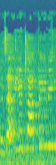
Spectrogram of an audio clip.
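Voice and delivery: pet talk. Real, not acted. Baby talk to the cat.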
